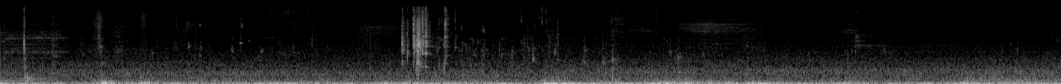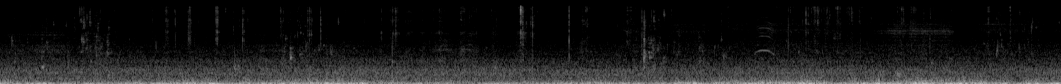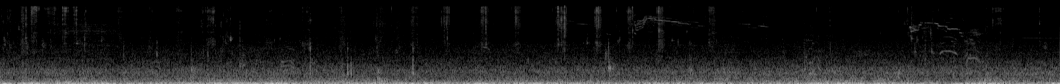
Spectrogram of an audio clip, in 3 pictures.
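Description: Steady low rumble of wind and water around a small boat drifting at sea, with water lapping at the hull and a few light clicks and knocks.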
